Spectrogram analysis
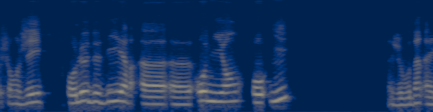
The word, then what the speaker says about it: oignon: Est-ce que la prononciation change ici? Non, Non. Donc, pourquoi il y a un i?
